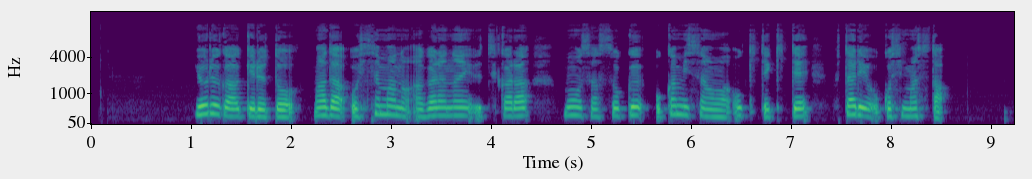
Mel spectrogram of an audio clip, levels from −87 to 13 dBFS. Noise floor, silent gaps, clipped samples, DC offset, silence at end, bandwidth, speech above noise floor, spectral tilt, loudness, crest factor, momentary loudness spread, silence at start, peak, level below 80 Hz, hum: -75 dBFS; none; under 0.1%; under 0.1%; 0.7 s; 10.5 kHz; 52 dB; -5 dB/octave; -24 LUFS; 18 dB; 8 LU; 1.05 s; -6 dBFS; -76 dBFS; none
